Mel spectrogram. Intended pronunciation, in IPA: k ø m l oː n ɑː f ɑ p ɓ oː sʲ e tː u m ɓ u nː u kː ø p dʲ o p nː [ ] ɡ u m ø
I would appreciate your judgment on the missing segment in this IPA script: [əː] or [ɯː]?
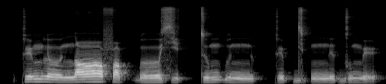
ɯː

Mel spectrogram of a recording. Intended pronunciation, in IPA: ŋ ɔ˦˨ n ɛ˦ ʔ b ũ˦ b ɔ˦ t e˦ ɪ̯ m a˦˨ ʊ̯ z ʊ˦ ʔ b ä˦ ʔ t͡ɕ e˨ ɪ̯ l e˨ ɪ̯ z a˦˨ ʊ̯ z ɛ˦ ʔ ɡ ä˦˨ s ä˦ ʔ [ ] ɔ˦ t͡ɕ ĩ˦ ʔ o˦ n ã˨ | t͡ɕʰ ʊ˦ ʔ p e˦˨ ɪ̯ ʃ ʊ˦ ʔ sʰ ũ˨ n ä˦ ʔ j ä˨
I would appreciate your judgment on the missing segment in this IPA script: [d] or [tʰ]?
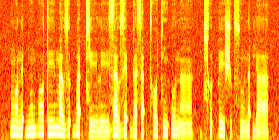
tʰ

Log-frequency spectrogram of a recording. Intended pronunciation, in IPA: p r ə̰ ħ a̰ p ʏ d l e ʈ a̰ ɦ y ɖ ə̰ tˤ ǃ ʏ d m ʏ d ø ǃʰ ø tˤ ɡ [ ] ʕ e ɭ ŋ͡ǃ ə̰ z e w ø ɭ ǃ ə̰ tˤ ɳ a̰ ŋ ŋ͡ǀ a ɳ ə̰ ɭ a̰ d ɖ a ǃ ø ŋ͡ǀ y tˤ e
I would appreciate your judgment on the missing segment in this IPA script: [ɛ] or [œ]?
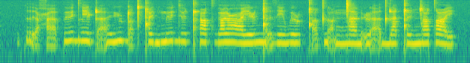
œ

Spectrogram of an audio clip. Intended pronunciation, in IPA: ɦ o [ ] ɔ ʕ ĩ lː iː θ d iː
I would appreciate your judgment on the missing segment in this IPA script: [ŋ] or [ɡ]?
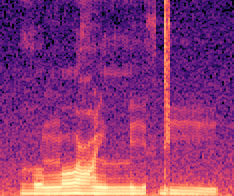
ŋ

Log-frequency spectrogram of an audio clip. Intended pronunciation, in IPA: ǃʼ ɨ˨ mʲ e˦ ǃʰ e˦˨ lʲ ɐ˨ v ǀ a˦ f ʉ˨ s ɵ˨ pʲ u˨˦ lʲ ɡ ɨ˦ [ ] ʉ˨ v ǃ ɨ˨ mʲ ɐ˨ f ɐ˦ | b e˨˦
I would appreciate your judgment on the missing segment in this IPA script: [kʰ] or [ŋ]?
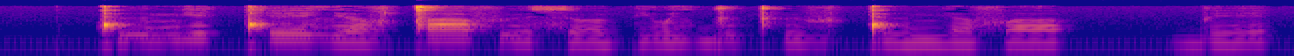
kʰ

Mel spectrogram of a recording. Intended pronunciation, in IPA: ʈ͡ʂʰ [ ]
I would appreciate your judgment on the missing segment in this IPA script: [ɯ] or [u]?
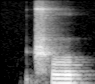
u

